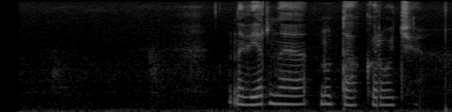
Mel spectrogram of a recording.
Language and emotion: Russian, neutral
